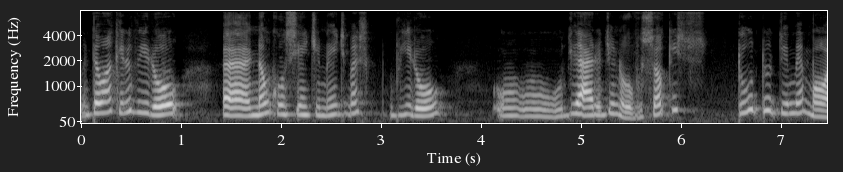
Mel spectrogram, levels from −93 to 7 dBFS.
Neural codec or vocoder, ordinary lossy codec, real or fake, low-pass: codec, 16 kHz, 4 kbps, FunCodec, trained on LibriTTS, 50 frames a second; none; fake; none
